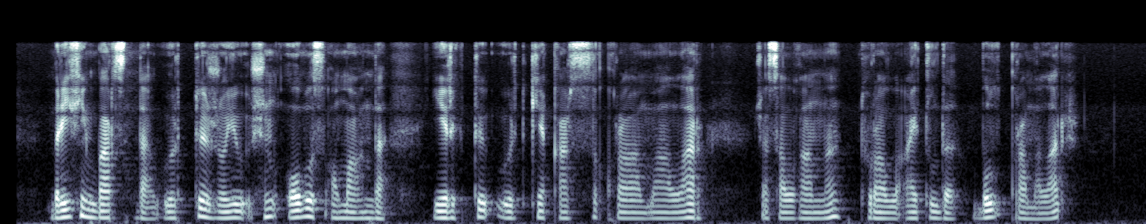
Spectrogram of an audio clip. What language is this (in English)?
Kazakh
